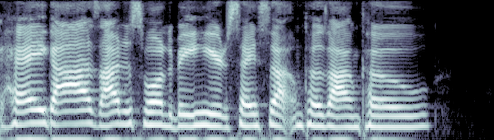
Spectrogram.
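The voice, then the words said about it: Put-on Texas accent. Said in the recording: “I'm from Texas, so I can make that accent”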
